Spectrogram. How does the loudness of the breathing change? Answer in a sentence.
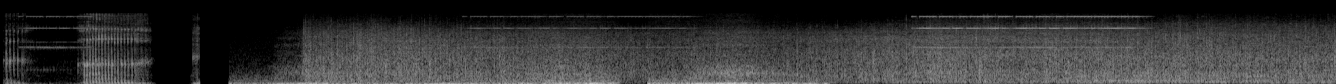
The loudness of the breathing goes down, then up.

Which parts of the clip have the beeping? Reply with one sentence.
You can hear the beeping from 0.1 to 0.9 s, from 4.8 to 6.9 s and from 9.1 to 11.3 s.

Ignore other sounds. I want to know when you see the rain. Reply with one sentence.
You can hear the rain from 3.0 to 13.3 s.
